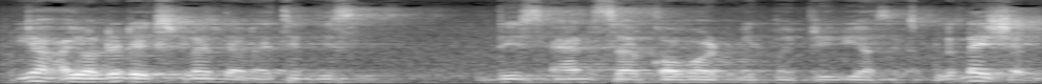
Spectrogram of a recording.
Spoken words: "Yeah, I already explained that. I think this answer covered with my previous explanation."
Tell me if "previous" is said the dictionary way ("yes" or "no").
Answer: yes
